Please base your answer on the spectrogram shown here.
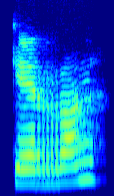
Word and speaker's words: kerran: So kerran means once, and it's a double R. So you'll have to kind of roll them.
